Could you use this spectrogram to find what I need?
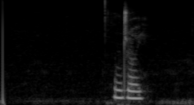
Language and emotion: Russian, neutral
